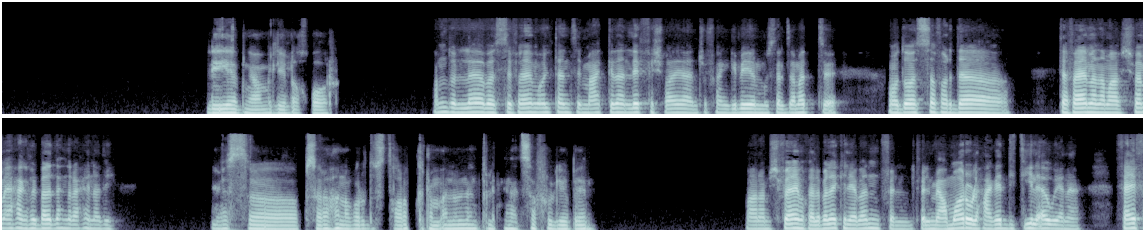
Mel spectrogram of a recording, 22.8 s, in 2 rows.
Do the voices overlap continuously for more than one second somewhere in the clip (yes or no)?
no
